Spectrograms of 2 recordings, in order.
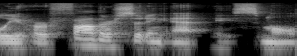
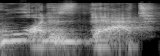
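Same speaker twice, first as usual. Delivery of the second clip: put-on high, drawn-out kid's voice, amazed; young boy; slower than usual. Young boy spotting a bug in someone's hair, amazed. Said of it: "the younger boy. He's like".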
